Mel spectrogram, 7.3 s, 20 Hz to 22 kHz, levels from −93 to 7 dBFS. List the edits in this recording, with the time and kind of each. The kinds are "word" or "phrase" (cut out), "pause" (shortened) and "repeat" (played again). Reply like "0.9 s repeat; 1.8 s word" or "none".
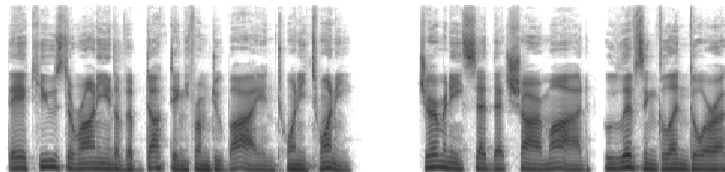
1.1 s word; 1.9 s word; 4.6 s word; 5.9 s pause

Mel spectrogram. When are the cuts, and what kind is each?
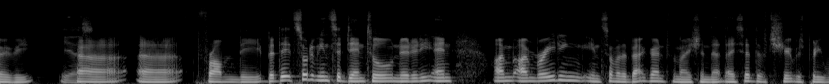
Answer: none

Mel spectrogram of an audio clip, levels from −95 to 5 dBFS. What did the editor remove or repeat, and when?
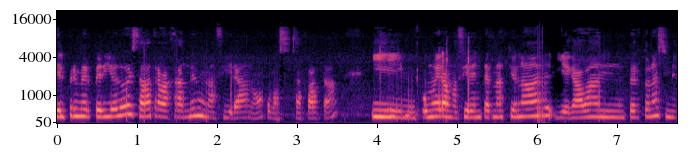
none

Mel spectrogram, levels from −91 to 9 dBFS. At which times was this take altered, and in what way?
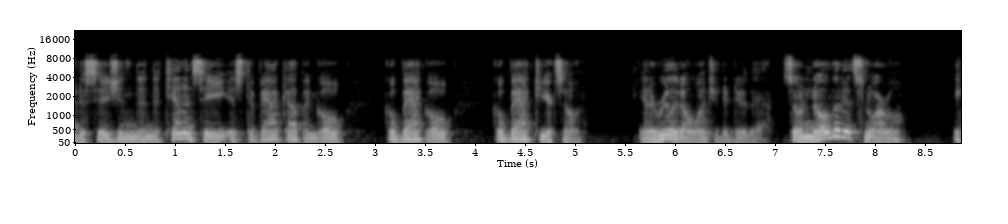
3.5 s repeat; 4.8 s word; 7.0 s pause

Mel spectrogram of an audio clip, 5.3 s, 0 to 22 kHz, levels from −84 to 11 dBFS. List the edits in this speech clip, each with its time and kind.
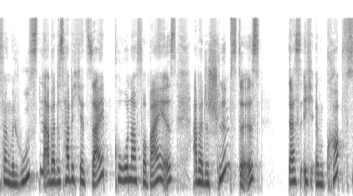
none

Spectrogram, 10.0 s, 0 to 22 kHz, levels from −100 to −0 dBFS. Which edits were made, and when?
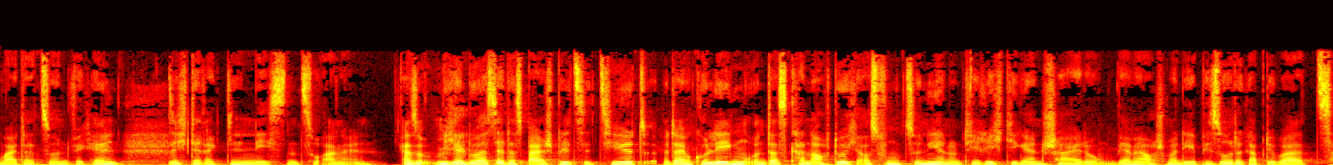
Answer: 1.3 s word; 2.9 s pause; 4.9 s word; 7.2 s phrase

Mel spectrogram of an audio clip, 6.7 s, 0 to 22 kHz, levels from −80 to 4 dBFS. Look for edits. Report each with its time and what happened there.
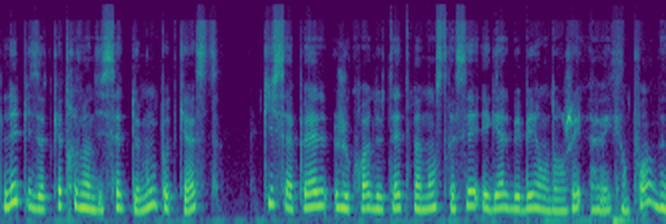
none

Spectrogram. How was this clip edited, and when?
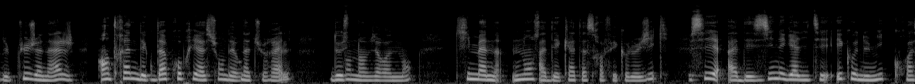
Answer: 1.5 s word; 2.4 s word; 3.4 s word; 5.4 s word; 6.9 s word

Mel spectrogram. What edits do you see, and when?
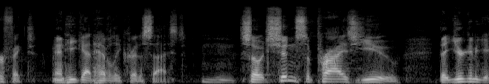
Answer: none

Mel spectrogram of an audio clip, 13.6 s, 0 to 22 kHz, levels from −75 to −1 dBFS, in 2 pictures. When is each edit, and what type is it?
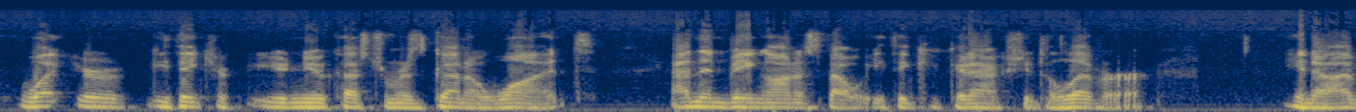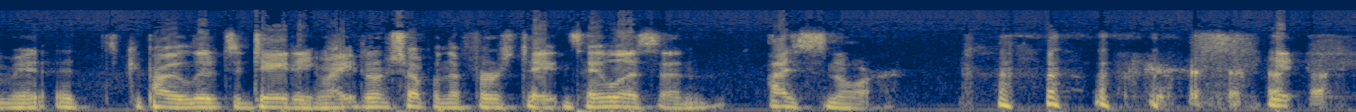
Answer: none

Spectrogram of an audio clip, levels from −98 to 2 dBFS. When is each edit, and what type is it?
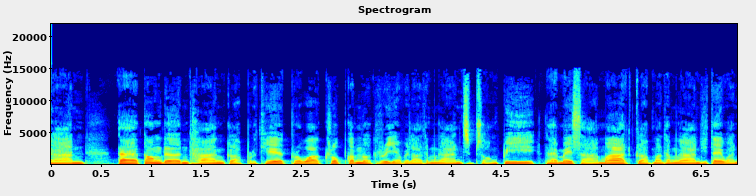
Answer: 4.9 s pause

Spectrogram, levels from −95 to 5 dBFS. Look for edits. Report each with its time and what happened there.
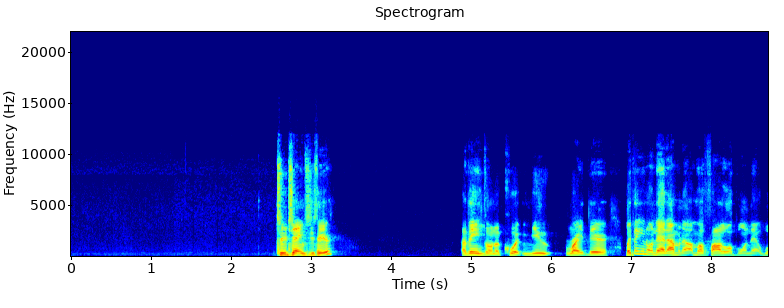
3.1 s word; 5.2 s phrase; 7.0 s word; 7.6 s word

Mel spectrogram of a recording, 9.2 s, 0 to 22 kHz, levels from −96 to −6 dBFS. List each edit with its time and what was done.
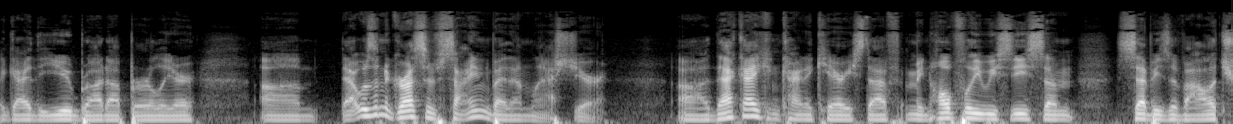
none

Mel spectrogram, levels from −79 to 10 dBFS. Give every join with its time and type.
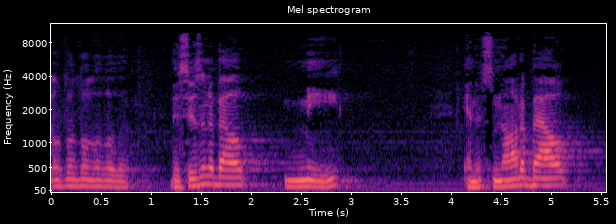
1.1 s pause

